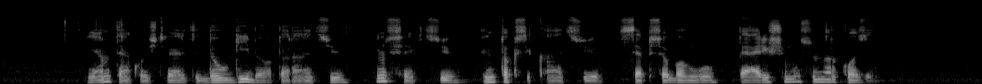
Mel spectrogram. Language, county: Lithuanian, Kaunas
